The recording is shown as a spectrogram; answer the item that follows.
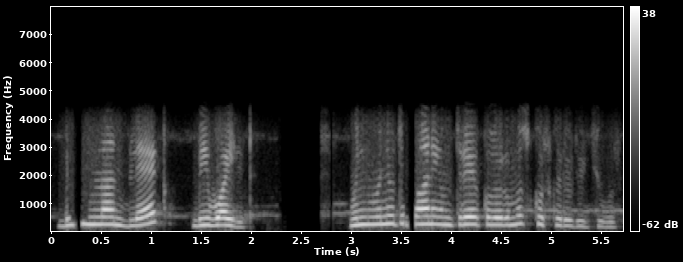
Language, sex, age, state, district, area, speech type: Kashmiri, male, 18-30, Jammu and Kashmir, Kupwara, rural, conversation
